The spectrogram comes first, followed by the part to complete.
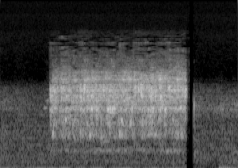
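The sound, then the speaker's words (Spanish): Water of a stream flowing in a steady burbling rush for about a second and a half, then cutting off abruptly, followed by a low rumble at the end. “Cruzaron el arroyo”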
